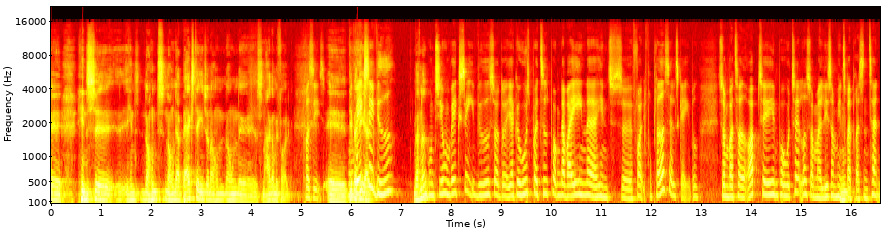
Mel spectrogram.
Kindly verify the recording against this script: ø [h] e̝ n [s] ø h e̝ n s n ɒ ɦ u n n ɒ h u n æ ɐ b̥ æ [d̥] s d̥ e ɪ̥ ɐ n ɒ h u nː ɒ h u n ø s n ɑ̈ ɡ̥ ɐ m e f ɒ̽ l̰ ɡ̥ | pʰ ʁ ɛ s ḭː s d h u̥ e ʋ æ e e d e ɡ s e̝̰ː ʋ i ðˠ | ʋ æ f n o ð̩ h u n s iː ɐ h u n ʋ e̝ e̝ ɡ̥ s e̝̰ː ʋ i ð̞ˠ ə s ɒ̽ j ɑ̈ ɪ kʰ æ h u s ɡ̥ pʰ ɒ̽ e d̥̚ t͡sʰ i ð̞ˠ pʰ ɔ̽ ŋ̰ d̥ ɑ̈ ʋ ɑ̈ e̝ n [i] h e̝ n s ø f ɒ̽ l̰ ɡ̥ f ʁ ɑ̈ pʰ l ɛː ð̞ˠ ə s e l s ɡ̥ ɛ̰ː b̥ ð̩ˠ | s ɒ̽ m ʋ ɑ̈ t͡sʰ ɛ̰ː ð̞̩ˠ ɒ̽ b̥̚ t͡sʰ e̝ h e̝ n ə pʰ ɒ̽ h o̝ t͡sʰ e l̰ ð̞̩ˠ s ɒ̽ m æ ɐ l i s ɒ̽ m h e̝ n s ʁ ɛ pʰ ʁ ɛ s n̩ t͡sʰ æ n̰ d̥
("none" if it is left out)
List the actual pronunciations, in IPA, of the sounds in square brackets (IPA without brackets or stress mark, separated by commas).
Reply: h, s, ɡ̥, æ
